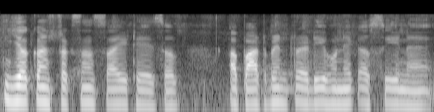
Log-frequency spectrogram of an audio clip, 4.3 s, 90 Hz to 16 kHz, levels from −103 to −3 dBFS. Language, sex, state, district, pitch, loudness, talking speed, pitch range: Hindi, male, Bihar, Katihar, 135 Hz, -20 LUFS, 150 wpm, 130-140 Hz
